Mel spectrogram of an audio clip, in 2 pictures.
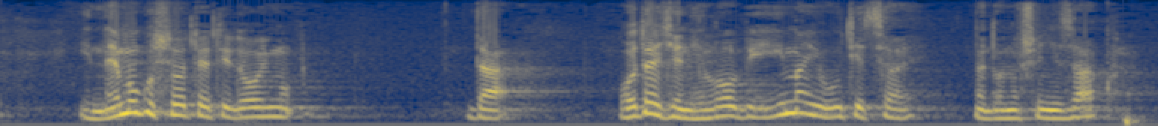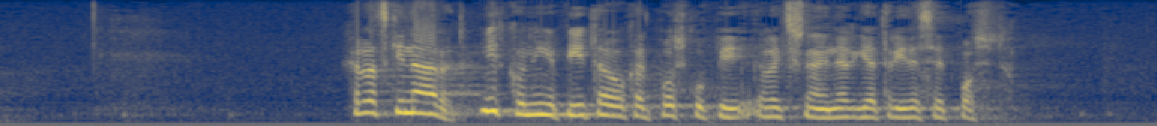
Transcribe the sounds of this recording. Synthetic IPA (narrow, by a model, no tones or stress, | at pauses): ine̞mo̞ɡuseo̞t̪ɾet̪id̪o̞ːjmu | d̪a | o̞d̪ɾe̞ːd͡ʑe̞nilo̞biimajuut̪jet̪saj | nad̪o̞no̞ʃe̞ːɲe̞zaːko̞na | xɾ̩ʋaːt̪skinaːɾo̞d̪nit̪ko̞nije̞piːt̪ao̞kad̪̚po̞skupiḛlekt̪ɾi̥t͡ʃnaene̞ɾɡijat̪ɾiːd̪e̞set̪̚po̞st̪o̥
